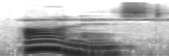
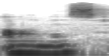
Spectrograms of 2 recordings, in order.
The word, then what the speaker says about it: honest: For words like honor, honest, and hour, where the H is silent, we use an. For example, an honest man.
